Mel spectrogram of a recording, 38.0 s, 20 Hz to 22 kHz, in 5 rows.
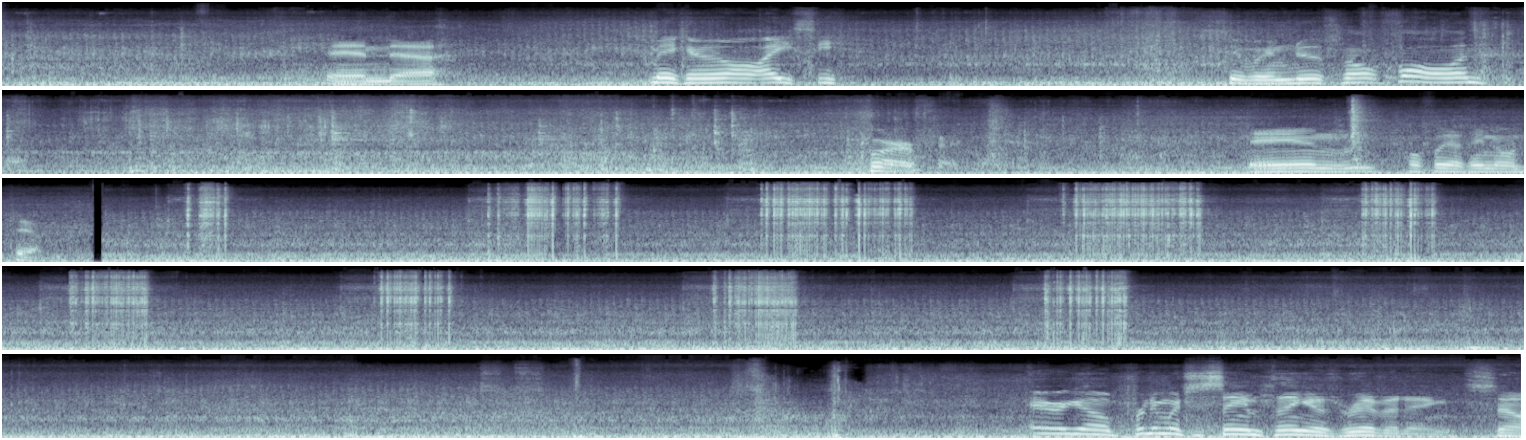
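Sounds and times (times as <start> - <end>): engine running: 0.0 - 38.0
arc welding crackle: 16.0 - 16.5, 17.6 - 23.8, 24.5 - 25.2, 26.2 - 27.0, 27.9 - 28.6.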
